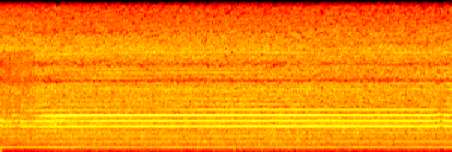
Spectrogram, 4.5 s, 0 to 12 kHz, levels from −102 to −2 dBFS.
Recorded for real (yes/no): yes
